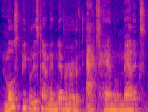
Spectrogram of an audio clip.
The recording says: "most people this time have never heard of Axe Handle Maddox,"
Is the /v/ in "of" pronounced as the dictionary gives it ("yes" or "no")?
yes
